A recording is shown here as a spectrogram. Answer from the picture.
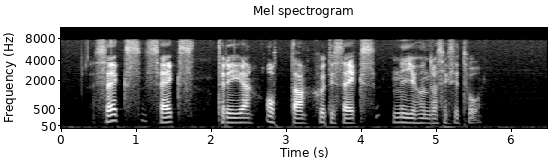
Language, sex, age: Swedish, male, 17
